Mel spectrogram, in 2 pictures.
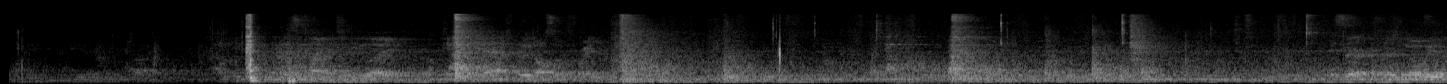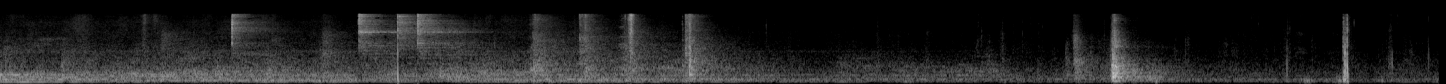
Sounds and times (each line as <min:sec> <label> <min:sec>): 0:02.3 Opening a door to a deep stairwell 0:03.4
0:06.0 Opening a door to a deep stairwell 0:13.3
0:15.1 Opening a door to a deep stairwell 0:26.4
